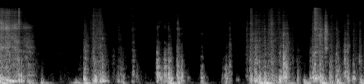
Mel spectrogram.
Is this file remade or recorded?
remade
